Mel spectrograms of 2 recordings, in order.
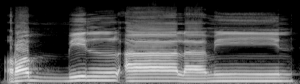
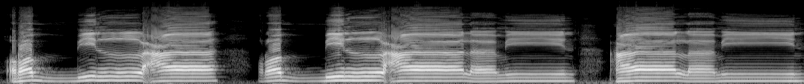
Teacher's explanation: Hati-hati jangan sampai merubah huruf ainnya menjadi hamzah. Banyak yang terjadi kesalahan dalam pelafalannya yaitu mengganti dengan alif atau hamzah.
